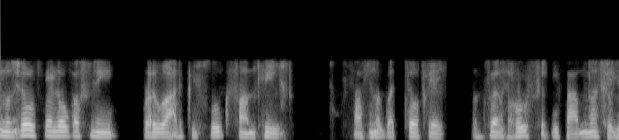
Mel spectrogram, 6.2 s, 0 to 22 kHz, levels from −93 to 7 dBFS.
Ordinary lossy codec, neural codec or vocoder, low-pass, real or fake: Opus, 64 kbps; codec, 16 kHz, 1 kbps, FreqCodec, larger model; 3.6 kHz; fake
